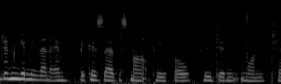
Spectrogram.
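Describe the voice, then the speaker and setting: A woman's lively intonation carries while music plays behind her. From Australia. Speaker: YouTube channel owner. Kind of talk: Q&A video monologue. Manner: halting, many fillers.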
